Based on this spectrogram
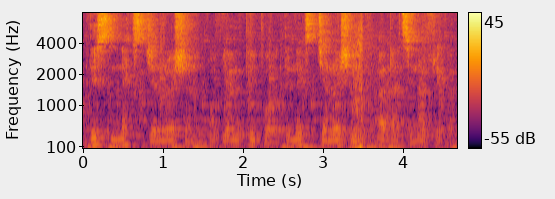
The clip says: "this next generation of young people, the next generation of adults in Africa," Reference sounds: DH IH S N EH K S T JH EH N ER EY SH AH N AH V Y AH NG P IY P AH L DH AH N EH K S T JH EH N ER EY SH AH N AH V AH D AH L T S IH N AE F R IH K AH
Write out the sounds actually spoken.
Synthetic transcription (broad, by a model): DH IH S N EH K S T JH EH N ER EY SH AH N AH V Y AH NG P IY P AH L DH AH N EH K S T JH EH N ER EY SH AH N AH V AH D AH T S IH N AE F R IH K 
